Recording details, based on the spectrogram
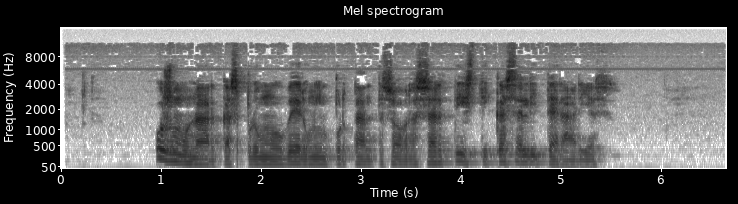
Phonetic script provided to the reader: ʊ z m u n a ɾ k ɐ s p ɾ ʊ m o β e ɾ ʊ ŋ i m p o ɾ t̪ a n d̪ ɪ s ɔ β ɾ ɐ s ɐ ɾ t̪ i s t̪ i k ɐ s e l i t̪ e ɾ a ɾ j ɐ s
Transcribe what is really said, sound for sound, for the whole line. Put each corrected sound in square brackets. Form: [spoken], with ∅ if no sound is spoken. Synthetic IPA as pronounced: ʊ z m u n a ɾ k ɐ s p ɾ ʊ m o β e ɾ ʊ ŋ i m p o ɾ t̪ a n [t̪] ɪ s ɔ β ɾ ɐ s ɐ ɾ t̪ i s t̪ i k ɐ s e l i t̪ e ɾ a ɾ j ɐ s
